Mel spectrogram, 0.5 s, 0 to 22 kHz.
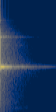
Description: A#5, xylophone; Xsample VOL-4

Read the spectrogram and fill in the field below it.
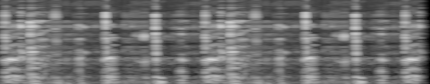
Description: VOCOD, Drum Loops Crazy Processed

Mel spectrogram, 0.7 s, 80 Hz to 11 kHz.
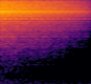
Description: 808 O HAT; Rubber Chicken Software Sample Bank; DRUMS + PERC

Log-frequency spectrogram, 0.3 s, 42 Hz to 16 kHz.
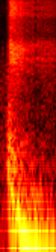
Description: SLAM, Hip Hop Misc Perc; E-MU Producer Series Vol. 8 – Platinum Phatt

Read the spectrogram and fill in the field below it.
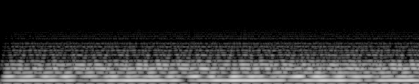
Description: LAMBDA, String Machines

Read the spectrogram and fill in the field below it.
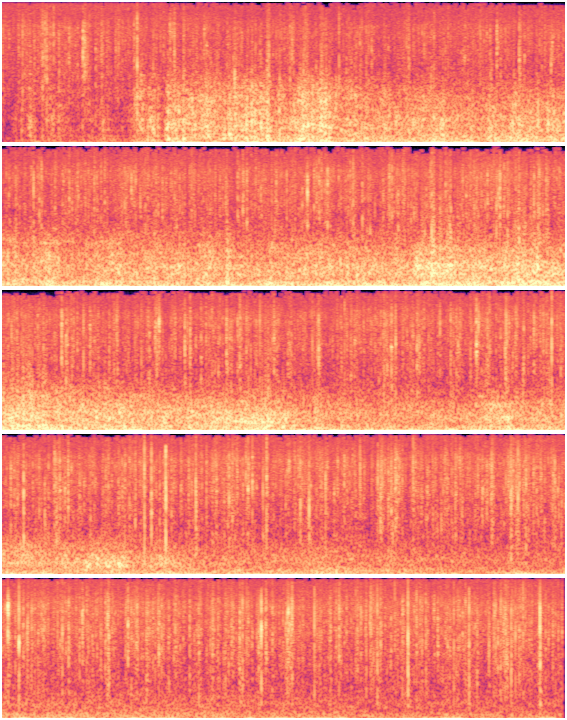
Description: Weather, On The Glacier

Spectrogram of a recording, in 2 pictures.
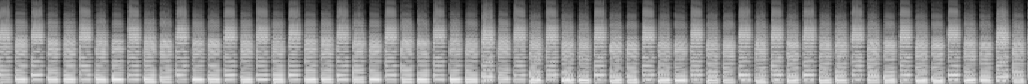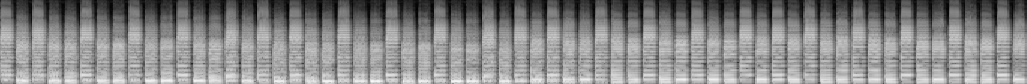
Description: NRG Arp, trance

